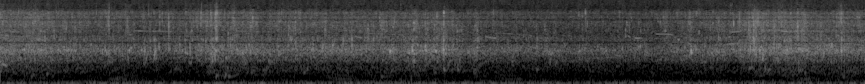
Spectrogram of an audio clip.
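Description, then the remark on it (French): Sea waves wash steadily at the shore, a soft continuous hiss of water with faint swells and bubbling, and no voices. “On inspire et on expire au rythme de la mer.”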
